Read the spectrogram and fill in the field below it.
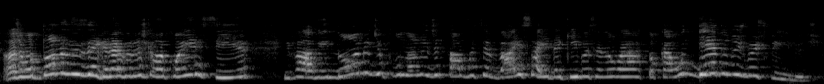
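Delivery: high, loud commanding cry; mother shouting to drive the entity out; mock shouted invocation. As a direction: banish the spirit at full voice.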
